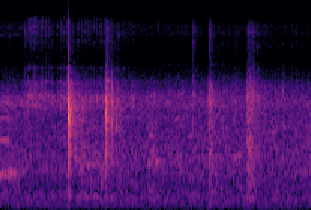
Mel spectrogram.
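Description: Mountain bikes rolling along a path with rattling, and three sharp knocks at about one second, a second and a half and three seconds in.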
